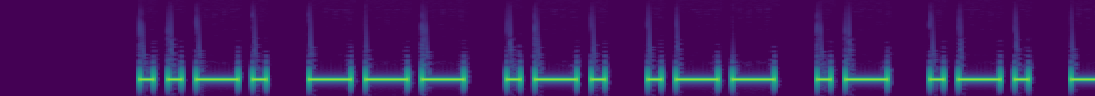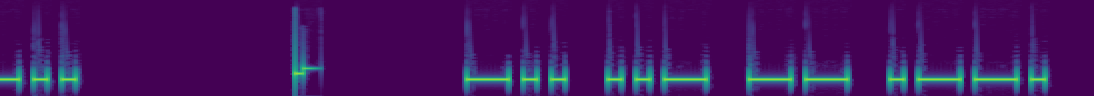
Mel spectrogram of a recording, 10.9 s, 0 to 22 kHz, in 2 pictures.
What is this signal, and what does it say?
Morse code, heard as a keyed tone, about 17 wpm, 700 Hz. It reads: FORWARD DUMP
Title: Sentences from Top 1300 Words - New Word Drill - 17wpm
